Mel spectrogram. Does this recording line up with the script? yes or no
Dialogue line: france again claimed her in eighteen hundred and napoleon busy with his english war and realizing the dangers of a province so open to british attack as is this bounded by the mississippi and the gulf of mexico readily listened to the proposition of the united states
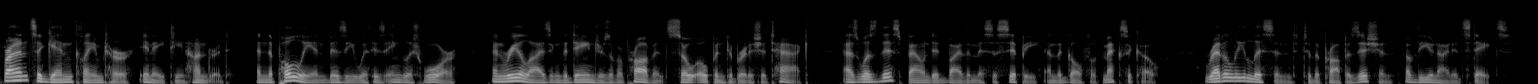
no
